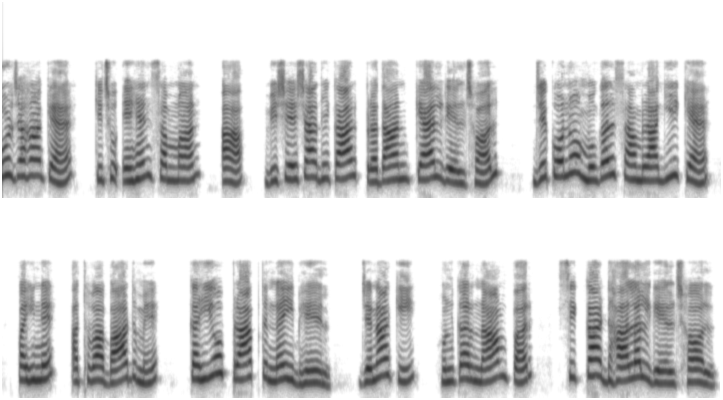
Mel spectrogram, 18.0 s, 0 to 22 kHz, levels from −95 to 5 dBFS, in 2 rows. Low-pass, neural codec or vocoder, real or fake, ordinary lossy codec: 7.2 kHz; codec, 16 kHz, 4 kbps, FreqCodec, larger model; fake; none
